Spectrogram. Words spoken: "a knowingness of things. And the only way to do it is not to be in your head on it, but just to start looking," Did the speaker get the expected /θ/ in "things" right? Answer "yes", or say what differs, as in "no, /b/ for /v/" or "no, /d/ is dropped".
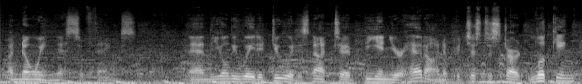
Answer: yes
